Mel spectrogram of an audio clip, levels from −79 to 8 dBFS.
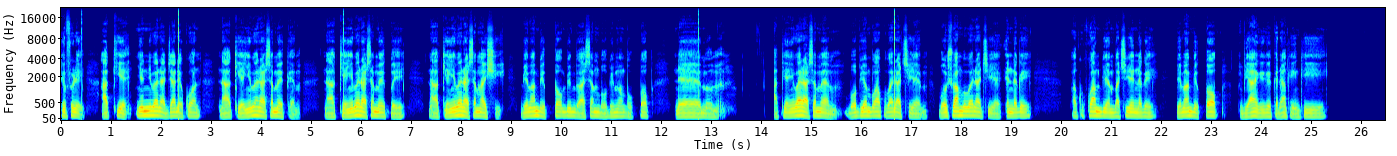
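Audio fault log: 0.41, 2.34, 5.63, 12.73 and 16.66 s (the last just after "a kwu ba"), file header played as audio: five sharp, loud clicks, each a snap lasting about a millisecond that cuts across the speech regardless of what it is doing. Each marks the start of a new joined section. The few dozen bytes of a WAV header were never stripped at those joins, so they were read as sample values, producing a brief burst of arbitrary data.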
